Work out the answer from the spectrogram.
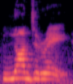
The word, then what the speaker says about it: lingerie: also pronounce it as lingerie no the correct pronunciation of this word is lingerie the correct you must be surprised to hear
